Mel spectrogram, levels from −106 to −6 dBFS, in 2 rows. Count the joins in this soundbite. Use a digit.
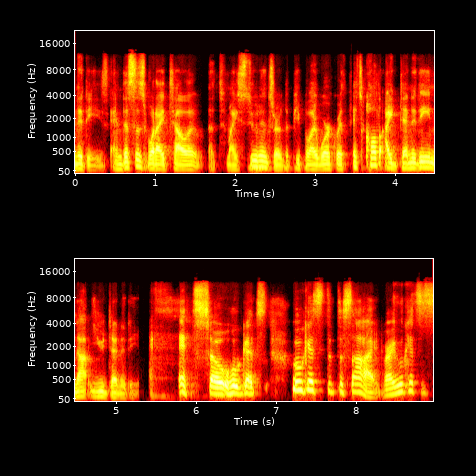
2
